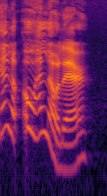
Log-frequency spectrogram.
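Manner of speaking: put-on very high, woodsy transatlantic accent. Imitating the man from a cabin-in-the-woods show with a dog, in a transatlantic accent. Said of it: "it's transatlantic you're trying to do".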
